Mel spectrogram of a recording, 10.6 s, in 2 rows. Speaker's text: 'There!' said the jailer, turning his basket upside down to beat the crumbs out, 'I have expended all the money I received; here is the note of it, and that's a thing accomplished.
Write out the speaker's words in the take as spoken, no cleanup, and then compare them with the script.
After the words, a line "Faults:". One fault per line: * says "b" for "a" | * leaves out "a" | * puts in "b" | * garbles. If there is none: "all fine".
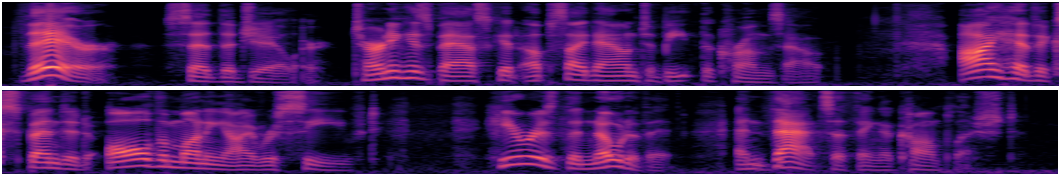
'There!' said the jailer, turning his basket upside down to beat the crumbs out, 'I have expended all the money I received; here is the note of it, and that's a thing accomplished.
Faults:
all fine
